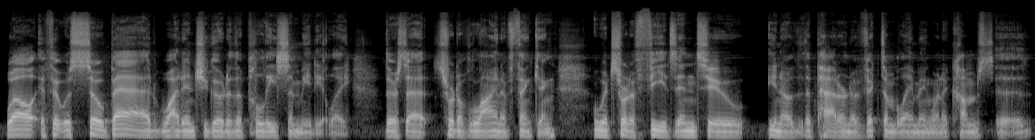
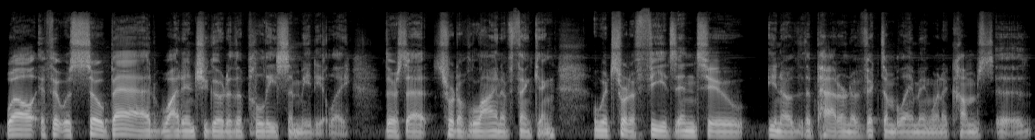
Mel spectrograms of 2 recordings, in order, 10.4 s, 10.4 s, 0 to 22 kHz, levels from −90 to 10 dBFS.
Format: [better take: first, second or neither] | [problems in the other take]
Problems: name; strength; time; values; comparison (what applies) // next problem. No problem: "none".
neither | none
